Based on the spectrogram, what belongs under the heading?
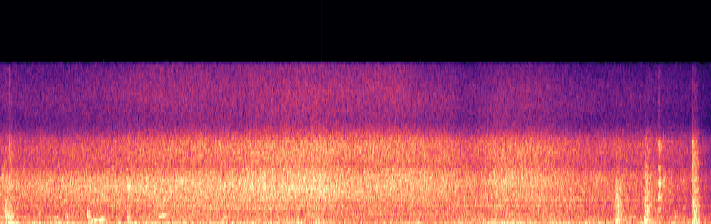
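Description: Loud, steady rushing noise from the open doorway of a moving passenger train in monsoon rain: the train running, with wind and water mixed in. Several sharp clicks come near the end.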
